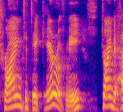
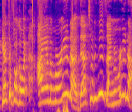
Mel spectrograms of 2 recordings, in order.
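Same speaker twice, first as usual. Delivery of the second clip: mock defiant shout; 11 semitones higher, much faster than usual. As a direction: shove everyone away with a proud mock yell. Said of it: "I'm like".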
